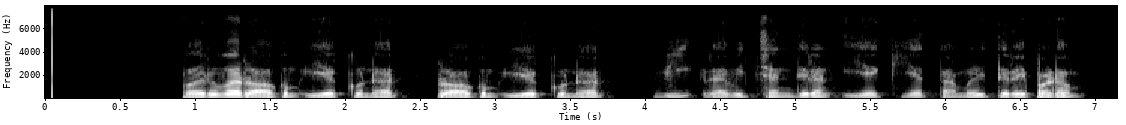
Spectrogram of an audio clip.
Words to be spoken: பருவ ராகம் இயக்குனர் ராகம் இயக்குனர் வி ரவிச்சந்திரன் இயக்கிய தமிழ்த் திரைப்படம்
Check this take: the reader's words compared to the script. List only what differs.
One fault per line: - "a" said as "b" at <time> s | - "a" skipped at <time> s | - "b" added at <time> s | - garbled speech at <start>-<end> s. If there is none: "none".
none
